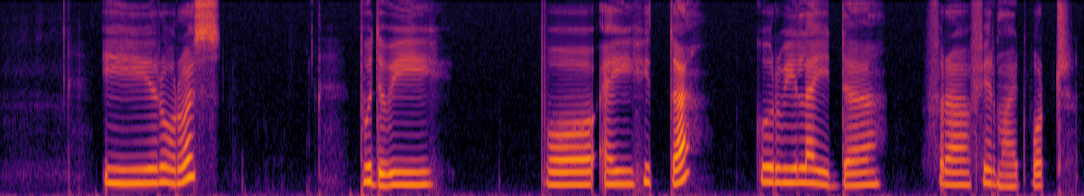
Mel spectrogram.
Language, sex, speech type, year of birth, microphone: Norwegian, female, spontaneous, 1979, Sennheiser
